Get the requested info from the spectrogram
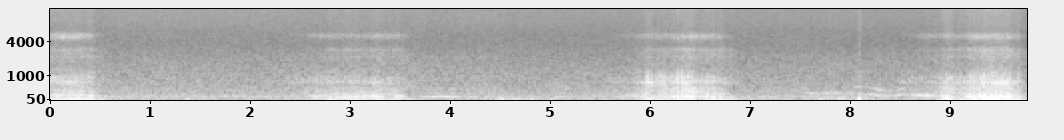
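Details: Person asleep snoring in a quiet room; low rattling snores on each in-breath, about 20 a minute; ordinary snoring.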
